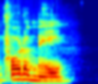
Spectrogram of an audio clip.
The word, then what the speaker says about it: Prometei: And even the word, the name Prometei was found inside the malware. And this is, of course, the Russian pronunciation for the Prometheus from Greek mythology.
